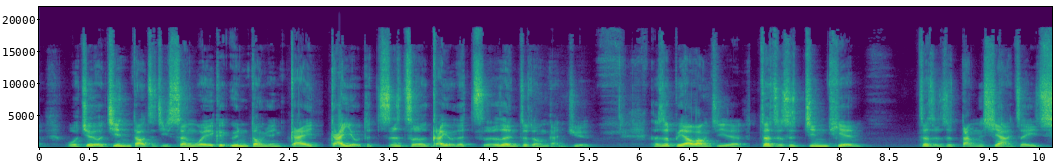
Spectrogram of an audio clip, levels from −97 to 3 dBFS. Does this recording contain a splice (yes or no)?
yes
